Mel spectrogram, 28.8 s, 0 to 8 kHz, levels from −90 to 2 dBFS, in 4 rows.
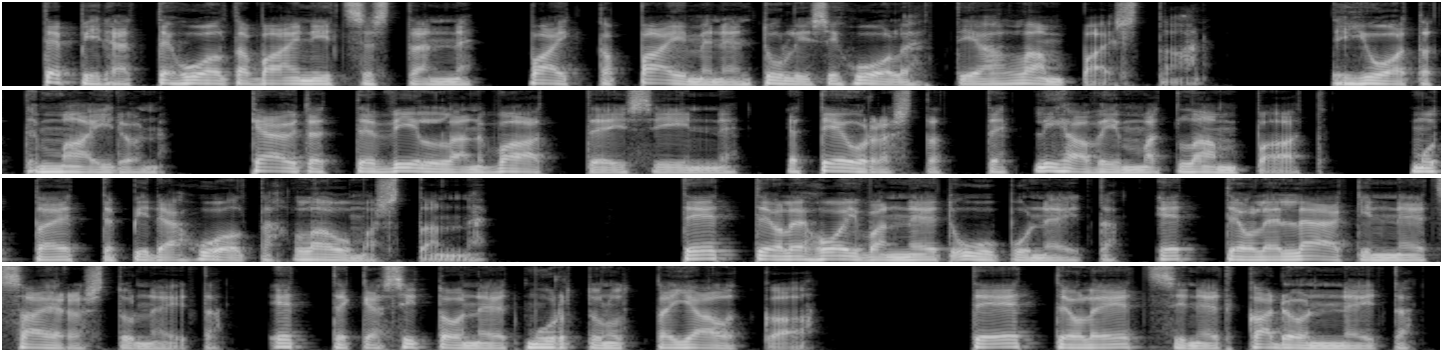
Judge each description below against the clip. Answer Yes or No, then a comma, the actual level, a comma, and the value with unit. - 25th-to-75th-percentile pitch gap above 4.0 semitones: Yes, average, 4.6 semitones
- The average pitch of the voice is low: Yes, very low, 95 Hz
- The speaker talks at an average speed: No, slow, 90 wpm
